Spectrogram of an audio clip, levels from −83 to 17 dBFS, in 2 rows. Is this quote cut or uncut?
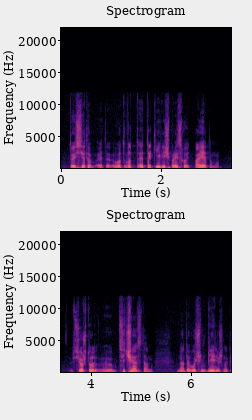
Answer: cut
